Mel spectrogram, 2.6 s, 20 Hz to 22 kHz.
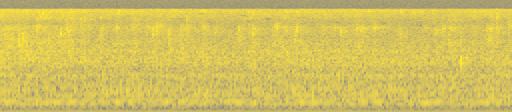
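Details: Custom PC water cooling loop (i9 9900K, twin GTX 1080 Ti, large radiador) being filled and primed; faint steady low pump hum with watery gurgling and hiss as air bubbles pass through the partly filled loop, no leaks so far; air in cooling loop during priming.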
